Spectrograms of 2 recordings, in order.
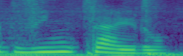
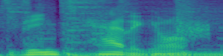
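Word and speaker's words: Vinheteiro: How do you pronounce his name? Vinitero? Lord Vinitero? Let me see if there's a pronunciation guide on this one. Search. Okay. Vinitero. That's how he says it.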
